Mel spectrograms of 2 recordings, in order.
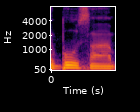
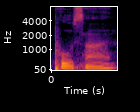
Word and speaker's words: Busan: People say Busousan, but they pronounce it Busan.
